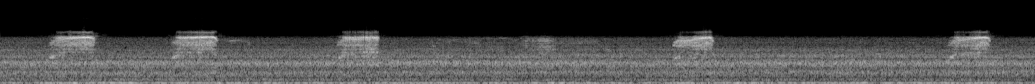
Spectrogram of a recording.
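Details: Owls at the nest at 8:38 PM on 16 February 2015 as a second mouse arrives; short rasping screeches repeated irregularly, about five across ten seconds, one fainter, with steady low hum beneath.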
